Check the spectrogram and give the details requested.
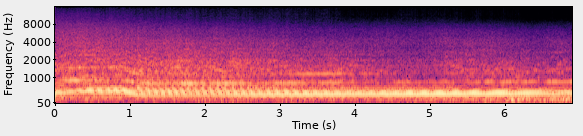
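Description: Car engine at full throttle on a drag-strip run, a loud steady drone that dips in pitch about a second in and then holds as the car pulls away down the track.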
